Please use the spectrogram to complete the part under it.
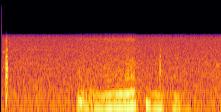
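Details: American Cocker Spaniel snoring during an afternoon nap: one drawn-out, low rumbling snore with a shorter, softer snore after it, over a steady background hiss.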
